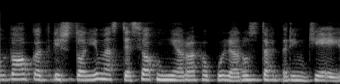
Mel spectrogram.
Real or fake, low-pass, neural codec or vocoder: fake; 7.2 kHz; codec, 16 kHz, 0.5 kbps, FunCodec, trained on LibriTTS, 25 frames a second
